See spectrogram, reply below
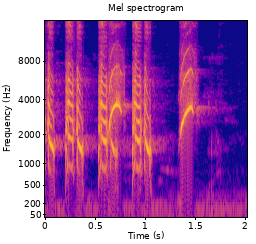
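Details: Female francolin calling with quick harsh squawky notes in pairs, then a single clear upswept whistle, with quiet surroundings.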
